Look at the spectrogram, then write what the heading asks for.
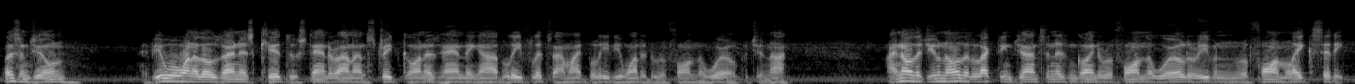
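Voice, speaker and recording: A man's voice: fairly low pitch, brisk, a bit bright, natural voice. An actor playing a hard-boiled, cynical henchman in a radio crime drama, with clipped, tough, sardonic delivery. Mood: cynical, pressing. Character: hard-boiled cynical male racketeer's henchman, curt and controlling. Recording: muffled, noisy old radio recording.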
